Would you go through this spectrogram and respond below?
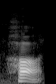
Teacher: मुंह को खोल के, और आपके टंग को नीचे दबा के रखना है, नीचे वाले पैलेट के साथ, और गले से ह साउंड करना है। सिंपली एक लंबा श्वास भरे, अभी हा साउंड के साथ इसको छोड़ेंगे।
